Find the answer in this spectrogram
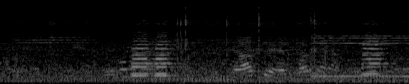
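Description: Vehicle horns honking in a busy street, over background voices. There is a short honk about a second in, another near the end, and a steady horn note starting about three seconds in.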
